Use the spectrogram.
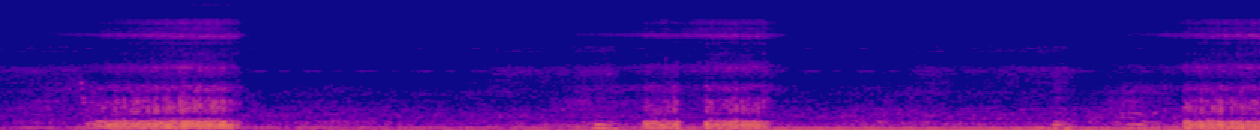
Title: SNORING MOM SLEEPING ASMR SERIES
